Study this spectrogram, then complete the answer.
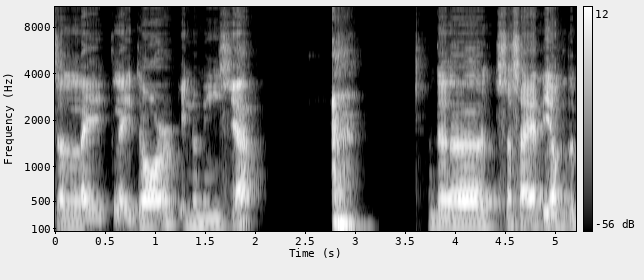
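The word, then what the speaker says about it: Les Clefs d'Or: But in the meantime, we are giving you an overview for what is Lekledor Indonesia and how do we pronounce it. It's a Lekledor Indonesia, the Society of the Golden Keys, which we are wearing right now.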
